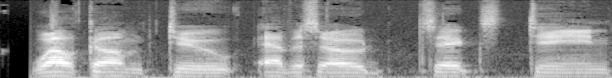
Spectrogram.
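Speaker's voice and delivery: put-on robotic, computer-like voice. Podcast host opening an episode about computers, in a computer voice. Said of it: "I'm talking like this because we'll be talking about computers".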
